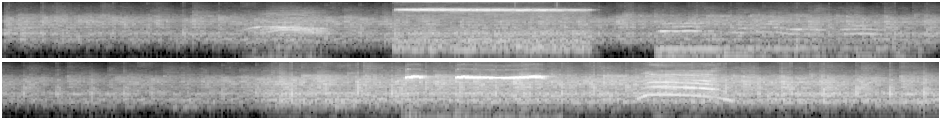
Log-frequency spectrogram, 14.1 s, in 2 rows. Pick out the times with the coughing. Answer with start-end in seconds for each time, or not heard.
not heard.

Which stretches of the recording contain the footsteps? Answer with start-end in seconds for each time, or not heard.
not heard.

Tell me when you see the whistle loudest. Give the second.
11 s.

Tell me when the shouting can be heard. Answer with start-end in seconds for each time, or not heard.
1.8-2.5, 4.8-6.8, 11.8-12.5.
